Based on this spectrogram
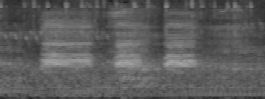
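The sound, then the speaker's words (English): Three harsh crow caws in a steady rhythm, each about half a second long, against a low outdoor background hum, with no talking. “I'm afraid I may have missed the height of Crazy Crow season while I was sick.”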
